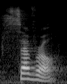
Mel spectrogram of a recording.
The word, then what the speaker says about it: several: good all right several we usually say it with how many syllables several how many just two not several several is not wrong but it's it sounds too careful several several component frequencies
